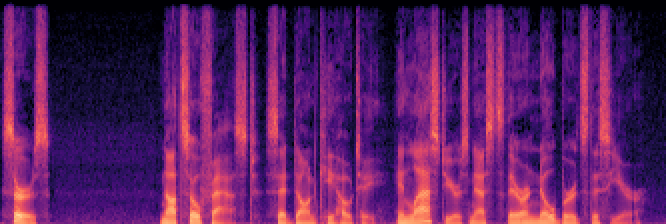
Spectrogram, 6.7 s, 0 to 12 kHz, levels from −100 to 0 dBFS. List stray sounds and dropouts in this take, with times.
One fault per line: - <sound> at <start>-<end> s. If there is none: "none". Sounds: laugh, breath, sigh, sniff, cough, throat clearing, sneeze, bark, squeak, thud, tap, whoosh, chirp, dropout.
none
